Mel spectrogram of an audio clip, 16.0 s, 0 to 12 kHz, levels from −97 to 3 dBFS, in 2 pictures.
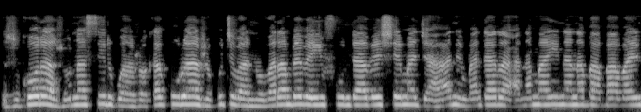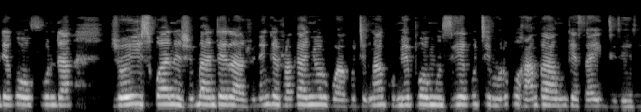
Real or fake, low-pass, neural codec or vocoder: real; 7.2 kHz; none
